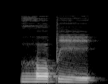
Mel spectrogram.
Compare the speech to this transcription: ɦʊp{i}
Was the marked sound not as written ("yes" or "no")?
no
